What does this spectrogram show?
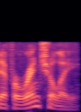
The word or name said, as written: deferentially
